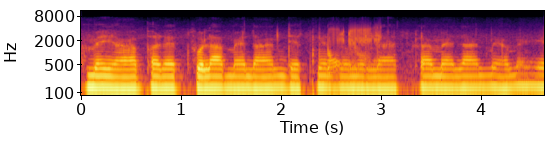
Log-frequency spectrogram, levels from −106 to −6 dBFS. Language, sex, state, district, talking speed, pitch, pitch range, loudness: Hindi, male, Bihar, Patna, 205 wpm, 130 Hz, 130-135 Hz, -18 LUFS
